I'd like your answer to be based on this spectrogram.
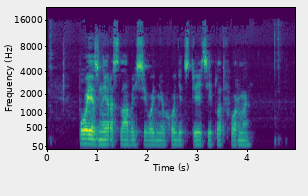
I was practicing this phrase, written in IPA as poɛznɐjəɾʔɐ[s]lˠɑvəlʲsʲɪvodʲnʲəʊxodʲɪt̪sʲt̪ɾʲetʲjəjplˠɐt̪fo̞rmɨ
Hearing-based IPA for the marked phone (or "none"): s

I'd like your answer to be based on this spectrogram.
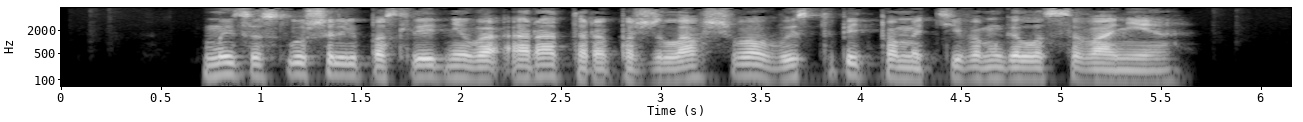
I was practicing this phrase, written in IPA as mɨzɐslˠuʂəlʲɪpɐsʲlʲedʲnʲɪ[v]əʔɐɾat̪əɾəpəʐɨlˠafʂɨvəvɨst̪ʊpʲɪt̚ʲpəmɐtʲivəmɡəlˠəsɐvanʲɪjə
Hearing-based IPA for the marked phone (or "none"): v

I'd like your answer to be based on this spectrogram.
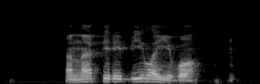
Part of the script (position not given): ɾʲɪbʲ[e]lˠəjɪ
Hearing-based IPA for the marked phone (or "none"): i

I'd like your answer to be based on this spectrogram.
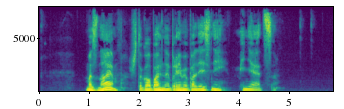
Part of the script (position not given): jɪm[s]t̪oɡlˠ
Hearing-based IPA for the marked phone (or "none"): ʂ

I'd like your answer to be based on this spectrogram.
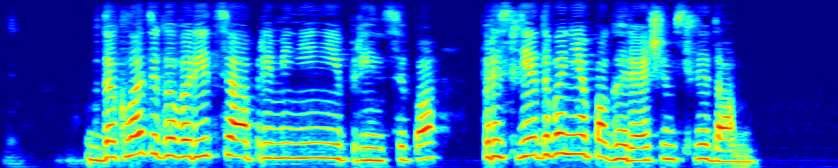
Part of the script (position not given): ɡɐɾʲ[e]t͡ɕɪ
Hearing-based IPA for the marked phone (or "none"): æ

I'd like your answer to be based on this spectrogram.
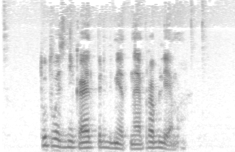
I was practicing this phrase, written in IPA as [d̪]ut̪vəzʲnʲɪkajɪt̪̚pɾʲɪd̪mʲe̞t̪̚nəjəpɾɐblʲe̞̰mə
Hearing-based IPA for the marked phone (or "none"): t̪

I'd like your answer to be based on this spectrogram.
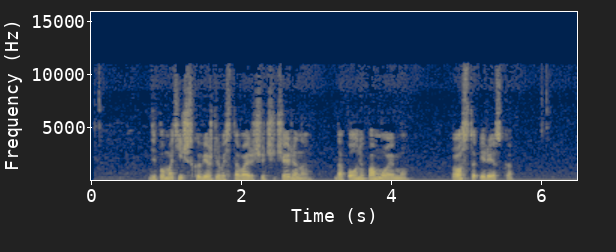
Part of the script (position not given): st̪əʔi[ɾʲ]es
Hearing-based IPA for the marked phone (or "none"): ɾʲ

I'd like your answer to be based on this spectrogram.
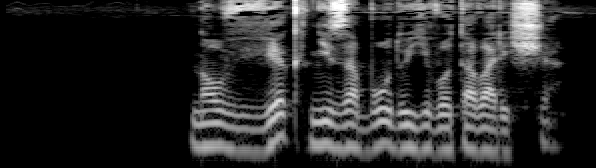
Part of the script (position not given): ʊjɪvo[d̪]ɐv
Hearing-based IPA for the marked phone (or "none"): t̪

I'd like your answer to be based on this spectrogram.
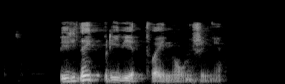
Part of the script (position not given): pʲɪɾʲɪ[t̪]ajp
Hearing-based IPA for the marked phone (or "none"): d̪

